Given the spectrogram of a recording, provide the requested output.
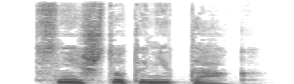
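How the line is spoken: Quiet. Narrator (Russian): произнес он тихо

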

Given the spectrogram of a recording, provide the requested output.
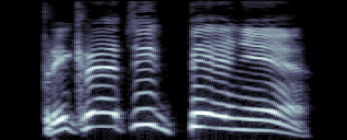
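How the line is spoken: Loudspeaker roaring. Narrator (Russian): взревел динамик у потолка

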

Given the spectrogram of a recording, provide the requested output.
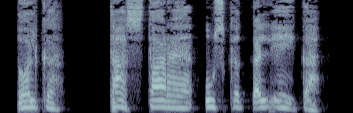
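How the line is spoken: Strained breathy exhale. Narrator (Russian): как-то сдавленно выдохнул Владик

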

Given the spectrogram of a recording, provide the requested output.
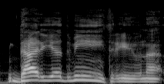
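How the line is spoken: Dry curt greeting. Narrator (Russian): сухо кивнул

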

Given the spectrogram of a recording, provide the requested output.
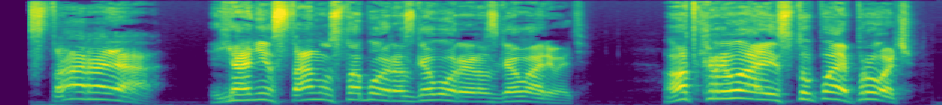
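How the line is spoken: Nervous hoarse shout. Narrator (Russian): нервно прокричал тот же хриплый убийца

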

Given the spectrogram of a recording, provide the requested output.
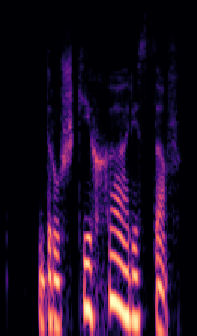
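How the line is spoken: Through gritted teeth. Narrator (Russian): Процедил сквозь зубы Вернер

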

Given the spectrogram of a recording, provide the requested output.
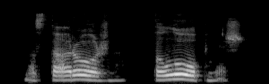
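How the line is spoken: Lazy smirking. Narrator (Russian): Лениво усмехнулся он

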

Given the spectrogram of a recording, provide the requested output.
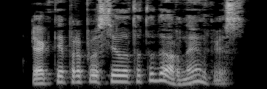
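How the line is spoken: Lazy inquiry. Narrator (Russian): Лениво интересовался Мэскви

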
